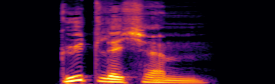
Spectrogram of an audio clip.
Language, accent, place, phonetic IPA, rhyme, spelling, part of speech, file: German, Germany, Berlin, [ˈɡyːtlɪçm̩], -yːtlɪçm̩, gütlichem, adjective, De-gütlichem.ogg
- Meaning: strong dative masculine/neuter singular of gütlich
